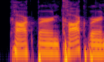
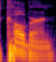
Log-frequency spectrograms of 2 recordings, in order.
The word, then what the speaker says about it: Cockburn: Last week I called Kofi Cockburn, and it's Coburn. Apparently that CK is silent.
